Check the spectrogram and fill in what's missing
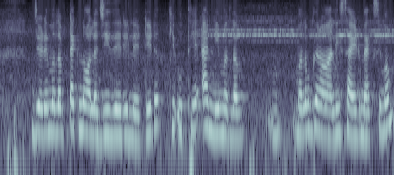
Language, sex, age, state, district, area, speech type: Dogri, female, 18-30, Jammu and Kashmir, Jammu, urban, spontaneous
